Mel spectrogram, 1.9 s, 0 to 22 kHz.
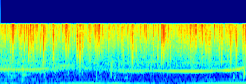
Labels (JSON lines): {"label": "biophony", "recorder": "SoundTrap 300"}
